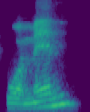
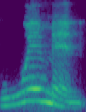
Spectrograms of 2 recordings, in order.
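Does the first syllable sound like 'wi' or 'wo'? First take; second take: wo; wi. First: The first syllable is said like 'wo'. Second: The first syllable is said like 'wi'. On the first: It follows the Chinese reading of the spelling. The speaker calls it wrong. "I would always say woman, like woman" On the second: It is the English pronunciation of the plural. The speaker calls it right. "I had to be like women"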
